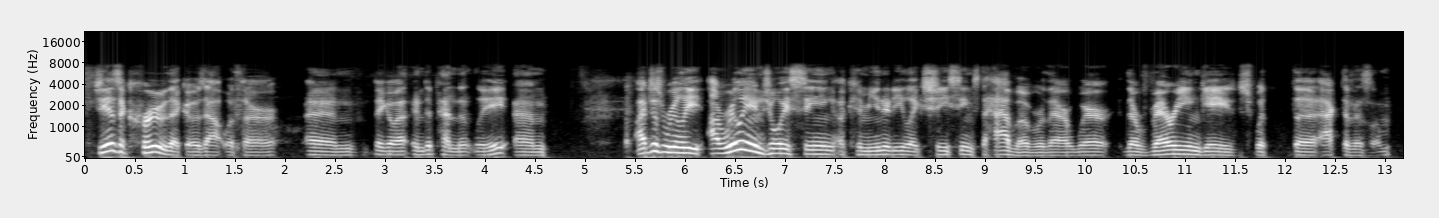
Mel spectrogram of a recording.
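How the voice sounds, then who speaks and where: A man's voice: mid-range voice, dry recording. A man hosting a live radio show in a casual style over lo-fi online audio. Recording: dull, dry lo-fi online audio.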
